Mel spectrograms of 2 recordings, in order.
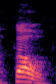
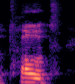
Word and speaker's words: Thoth: He had invented the tarot deck called the Thoth, or the Toth, different ways of pronouncing it, Thoth deck.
